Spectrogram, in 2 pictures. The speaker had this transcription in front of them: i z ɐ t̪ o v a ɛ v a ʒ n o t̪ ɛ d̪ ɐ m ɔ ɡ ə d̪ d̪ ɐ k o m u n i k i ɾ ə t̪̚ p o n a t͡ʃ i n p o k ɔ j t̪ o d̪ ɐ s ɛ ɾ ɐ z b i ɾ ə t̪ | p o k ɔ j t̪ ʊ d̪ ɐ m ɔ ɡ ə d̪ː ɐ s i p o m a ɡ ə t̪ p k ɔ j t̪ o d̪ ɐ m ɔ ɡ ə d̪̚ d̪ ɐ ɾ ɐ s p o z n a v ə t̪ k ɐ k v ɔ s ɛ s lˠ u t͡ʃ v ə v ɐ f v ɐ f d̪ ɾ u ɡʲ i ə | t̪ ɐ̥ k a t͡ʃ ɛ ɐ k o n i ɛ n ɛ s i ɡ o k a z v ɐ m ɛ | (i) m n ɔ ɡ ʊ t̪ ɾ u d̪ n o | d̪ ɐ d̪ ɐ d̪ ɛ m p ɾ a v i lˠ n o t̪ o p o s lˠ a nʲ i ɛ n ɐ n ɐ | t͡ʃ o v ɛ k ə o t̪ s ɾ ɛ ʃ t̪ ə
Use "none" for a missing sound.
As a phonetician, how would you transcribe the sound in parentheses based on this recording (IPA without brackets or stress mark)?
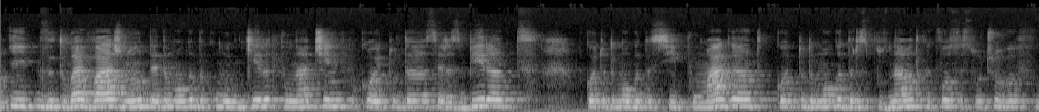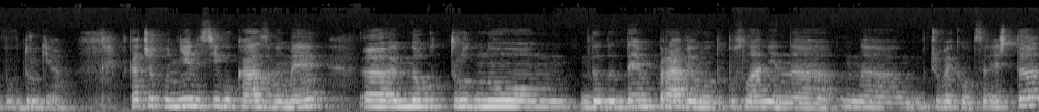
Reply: ɛ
